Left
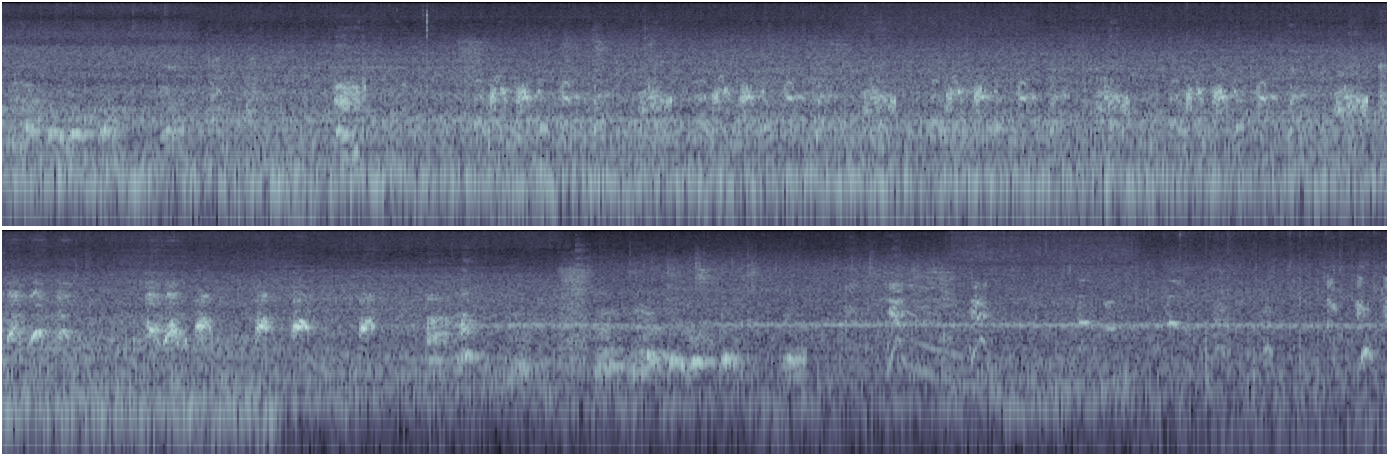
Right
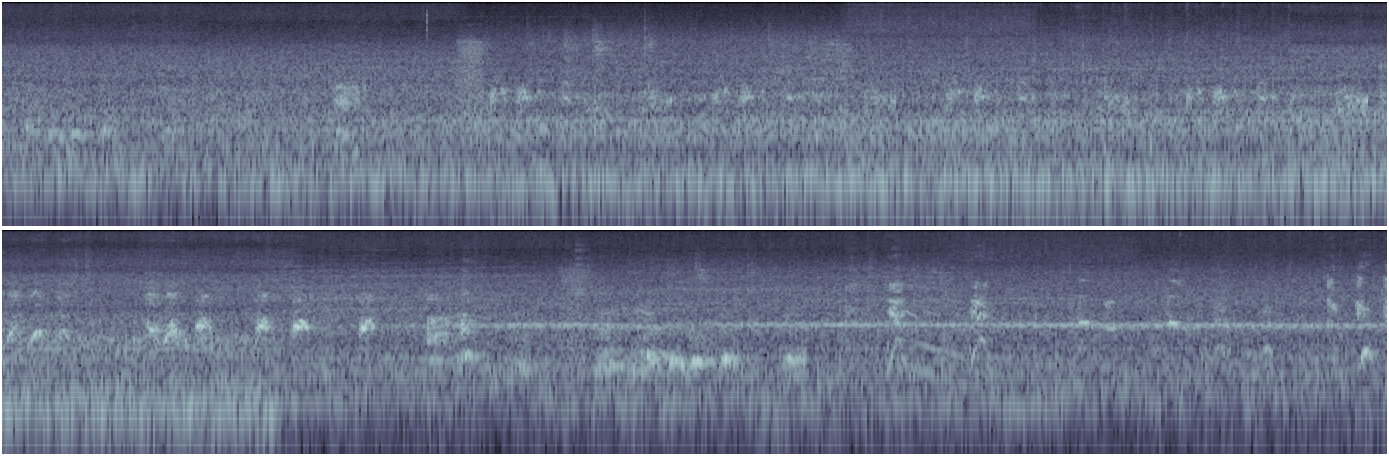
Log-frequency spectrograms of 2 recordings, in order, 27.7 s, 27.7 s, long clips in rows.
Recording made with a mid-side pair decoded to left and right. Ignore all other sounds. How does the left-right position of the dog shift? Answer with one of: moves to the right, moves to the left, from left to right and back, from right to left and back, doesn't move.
moves to the right.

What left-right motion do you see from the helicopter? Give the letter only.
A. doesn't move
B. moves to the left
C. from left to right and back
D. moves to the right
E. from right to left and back
D.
